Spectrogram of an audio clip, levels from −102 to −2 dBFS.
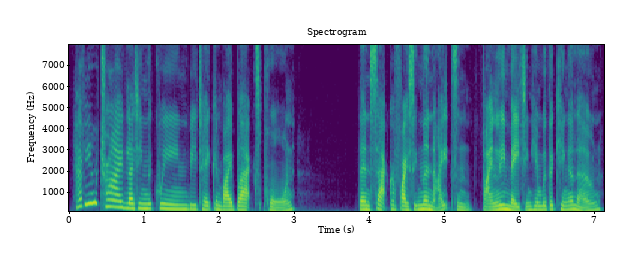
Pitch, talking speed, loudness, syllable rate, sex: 200 Hz, 195 wpm, -19 LUFS, 5.6 syllables/s, female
